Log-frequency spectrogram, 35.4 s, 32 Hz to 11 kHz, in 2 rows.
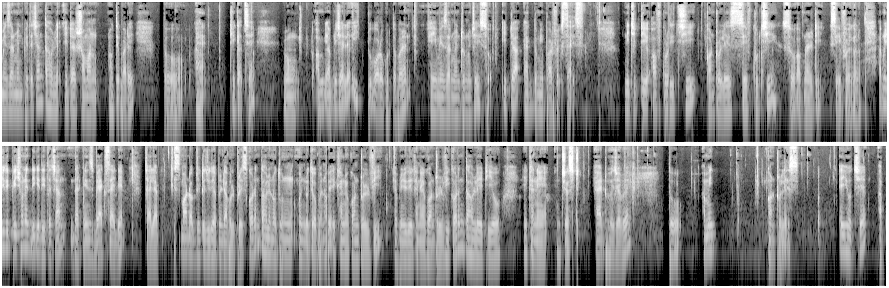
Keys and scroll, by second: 1.1 Return, 7.0 ctrl+t, 15.0 ctrl+s, 26.0 ctrl+v, 30.6 Return, 33.8 ctrl+s.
